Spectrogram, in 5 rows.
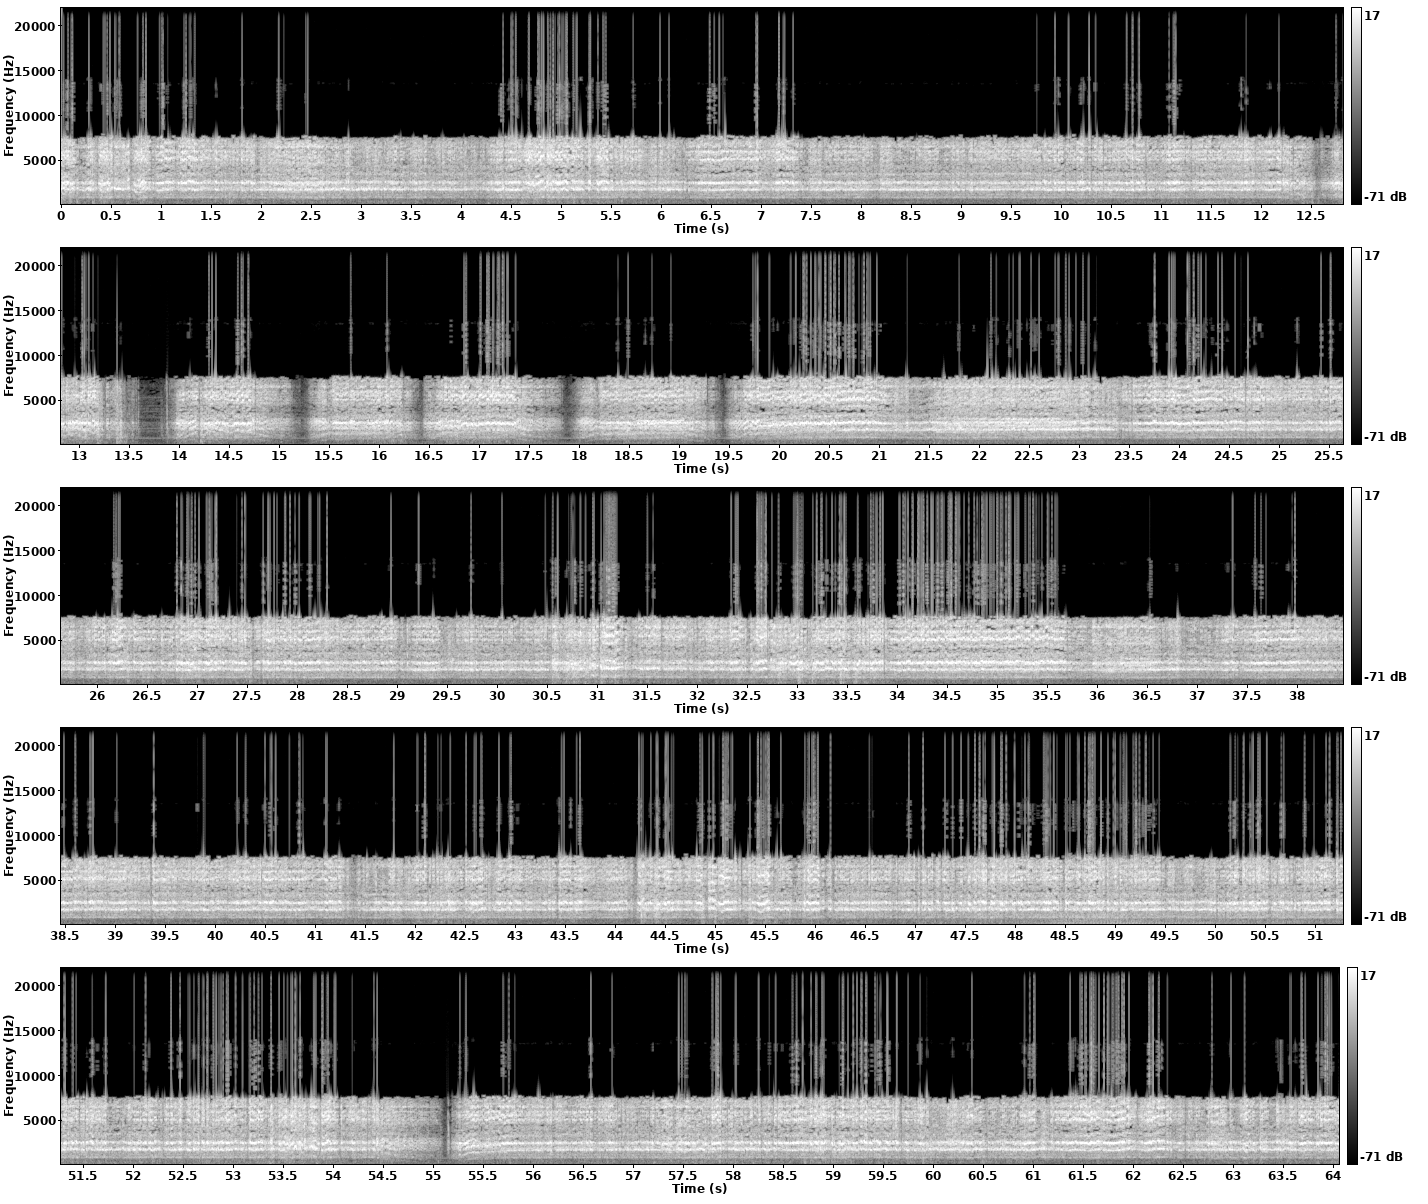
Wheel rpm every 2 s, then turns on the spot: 230, 230, 230, 230, 230, 230, 100, 100, 130, 110, 200, 210, 230, 230, 230, 240, 230, 220, 220, 230, 230, 230, 230, 230, 230, 230, 230, 140, 220, 230, 230, 230.
none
